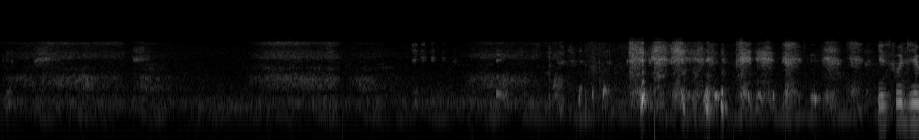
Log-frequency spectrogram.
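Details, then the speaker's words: Man snoring loudly while asleep, then waking at the filming: rough, rattling breathing noises repeating with each breath, then laughter and voices nearby. "roncando feito uma porca ACG acordou com a nossa filmagem ah"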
